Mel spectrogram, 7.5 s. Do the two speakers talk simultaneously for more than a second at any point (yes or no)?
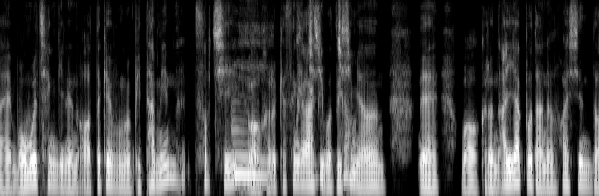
yes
